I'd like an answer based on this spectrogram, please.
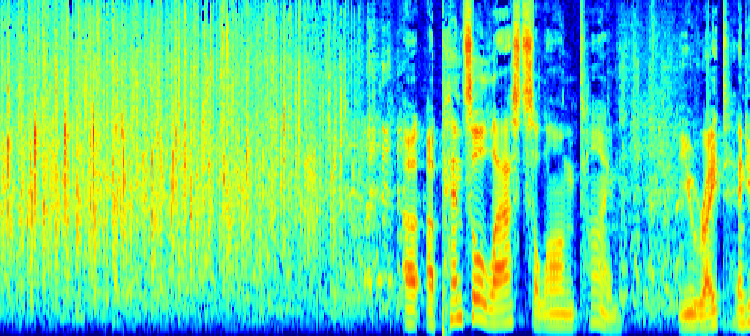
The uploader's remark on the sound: Recorded live at Yuk Yuk's in Calgary, AB.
